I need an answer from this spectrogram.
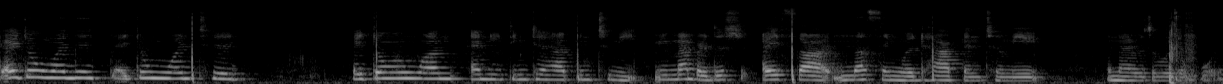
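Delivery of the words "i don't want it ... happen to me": put-on whiny crying kid. Boy imitating his crying younger self, tearful whine. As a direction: plead like a crying four-year-old. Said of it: "remember four-year-olds just cry".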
